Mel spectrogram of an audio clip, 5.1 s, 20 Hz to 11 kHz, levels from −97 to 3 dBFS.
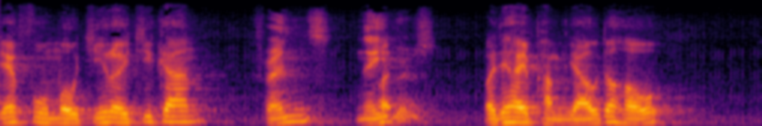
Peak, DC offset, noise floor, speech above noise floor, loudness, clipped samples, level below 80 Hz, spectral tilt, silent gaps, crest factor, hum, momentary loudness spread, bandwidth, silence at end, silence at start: -4 dBFS; under 0.1%; -59 dBFS; 39 dB; -21 LUFS; under 0.1%; -60 dBFS; -7.5 dB/octave; none; 18 dB; none; 12 LU; 8.4 kHz; 0.65 s; 0 s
